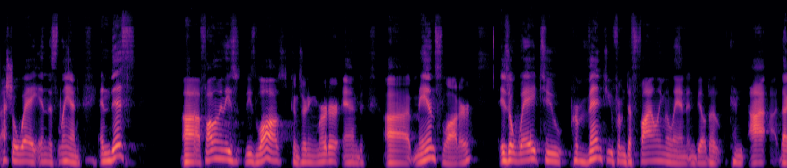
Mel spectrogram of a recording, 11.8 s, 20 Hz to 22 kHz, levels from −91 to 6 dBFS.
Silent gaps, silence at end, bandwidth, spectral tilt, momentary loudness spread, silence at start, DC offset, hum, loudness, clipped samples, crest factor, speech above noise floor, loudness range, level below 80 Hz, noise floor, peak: 2.63-2.67 s; 0 s; 16 kHz; -6 dB/octave; 13 LU; 0 s; under 0.1%; none; -30 LUFS; under 0.1%; 22 dB; over 60 dB; 3 LU; -86 dBFS; under -90 dBFS; -8 dBFS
